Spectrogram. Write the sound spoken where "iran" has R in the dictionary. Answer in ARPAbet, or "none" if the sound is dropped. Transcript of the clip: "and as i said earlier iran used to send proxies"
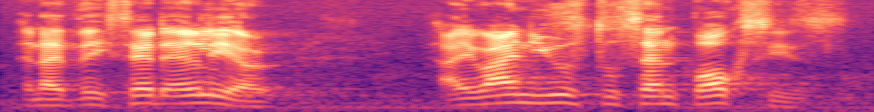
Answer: W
